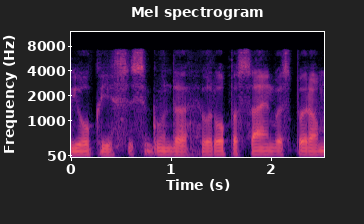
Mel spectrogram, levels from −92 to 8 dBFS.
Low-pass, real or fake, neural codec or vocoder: 7.2 kHz; fake; codec, 16 kHz, 1.1 kbps, Voila-Tokenizer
